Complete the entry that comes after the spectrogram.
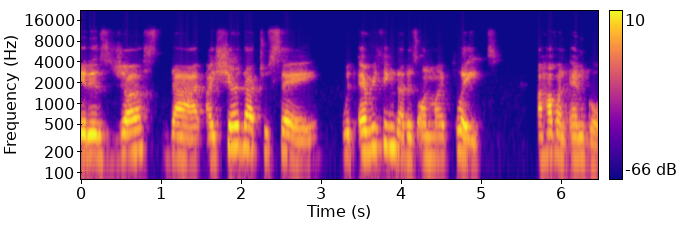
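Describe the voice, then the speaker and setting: A moderate pace in a Kenyan accent, with a passionate tone, ordinary pitch variation and long, frequent pauses. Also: woman, fairly low pitch for a woman. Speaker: workshop presenter. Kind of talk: motivational talk.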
